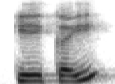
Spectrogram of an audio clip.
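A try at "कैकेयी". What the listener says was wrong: Her name is Kaikeyi, not Kekai. It is important because the word comes from Kekaya Pradesha. She belongs to Kekaya Pradesha and therefore her name is Kaikeyi. The Ekara gets a Vriddhi and becomes I.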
